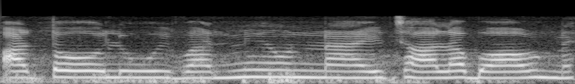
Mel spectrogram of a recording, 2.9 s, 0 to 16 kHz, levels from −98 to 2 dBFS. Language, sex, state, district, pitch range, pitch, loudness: Telugu, female, Telangana, Nalgonda, 275-295 Hz, 285 Hz, -12 LUFS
